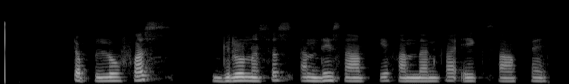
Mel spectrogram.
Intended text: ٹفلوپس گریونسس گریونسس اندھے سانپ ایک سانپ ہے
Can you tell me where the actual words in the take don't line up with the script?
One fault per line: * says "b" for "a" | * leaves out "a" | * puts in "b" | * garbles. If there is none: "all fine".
* leaves out "گریونسس"
* puts in "کے خاندان کا"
